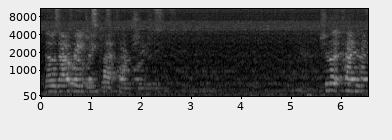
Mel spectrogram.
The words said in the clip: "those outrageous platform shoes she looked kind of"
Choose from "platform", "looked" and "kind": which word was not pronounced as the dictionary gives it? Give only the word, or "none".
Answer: looked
